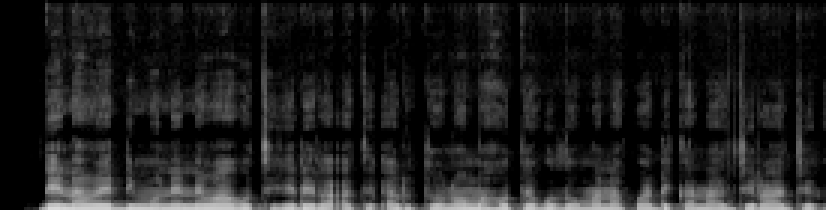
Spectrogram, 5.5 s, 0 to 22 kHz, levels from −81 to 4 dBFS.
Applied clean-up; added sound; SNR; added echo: none; none; none; none.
